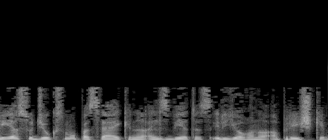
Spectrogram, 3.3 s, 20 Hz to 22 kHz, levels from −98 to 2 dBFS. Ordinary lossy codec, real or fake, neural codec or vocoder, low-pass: MP3, 32 kbps; fake; codec, 16 kHz in and 24 kHz out, 0.9 kbps, LongCat-Audio-Codec, fine tuned four codebook decoder; 10.8 kHz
